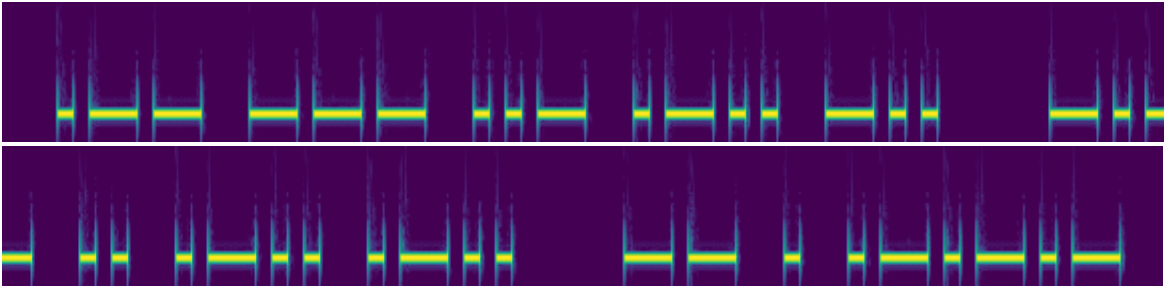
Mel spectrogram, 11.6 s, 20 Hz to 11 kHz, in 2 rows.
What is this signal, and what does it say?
Morse code, heard as a keyed tone, about 15 wpm, 700 Hz. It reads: WOULD KILL ME.
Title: Sentences from Top 1400 Words 15wpm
